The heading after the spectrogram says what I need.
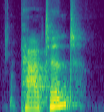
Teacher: both t's are stopped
